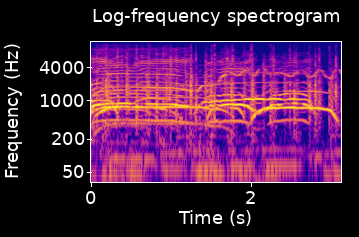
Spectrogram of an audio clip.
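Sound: audience applauding and cheering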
